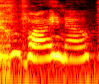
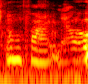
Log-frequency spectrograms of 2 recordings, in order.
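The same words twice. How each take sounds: First: "I'm fine now" with "fine" stretched and rising; a drawn-out "fine", rising at the end; insistent reply. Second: A quiet "I'm fine now", trailing down; soft reply. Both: Retold or imitated. Repeated reply while embarrassed.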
